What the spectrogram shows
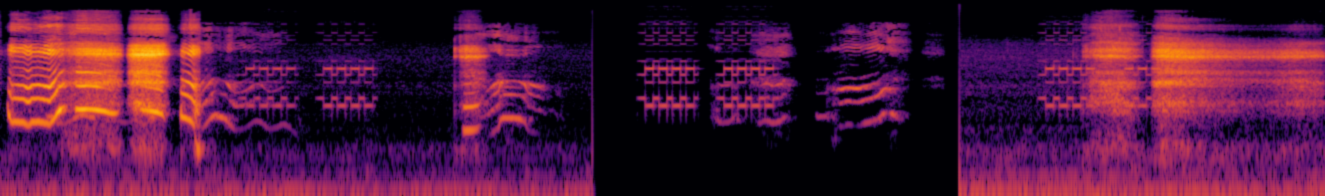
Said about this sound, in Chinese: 到底是谁啊，在这个时候打电话过来？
